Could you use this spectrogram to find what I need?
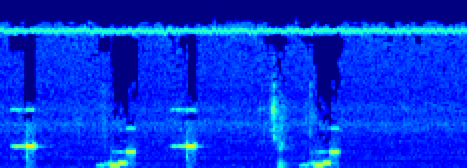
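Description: Short electronic menu beeps chirp.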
